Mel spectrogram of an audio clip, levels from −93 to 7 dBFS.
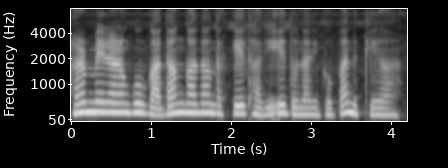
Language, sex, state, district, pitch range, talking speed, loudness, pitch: Garo, female, Meghalaya, South Garo Hills, 185-245 Hz, 115 wpm, -14 LUFS, 220 Hz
